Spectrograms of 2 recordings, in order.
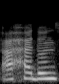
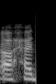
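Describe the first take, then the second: First: The word ends with an n sound. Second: The word ends without an n sound. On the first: The reciter continues without stopping. "पूरे दो पेश की जो तनवीन है वो खत्म हो जाएगी" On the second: The reciter pauses on this word. "अहदुन से अहद हो जाएगा"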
